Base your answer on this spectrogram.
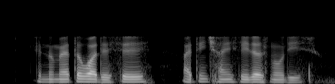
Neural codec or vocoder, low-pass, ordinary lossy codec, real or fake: none; 3.6 kHz; none; real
